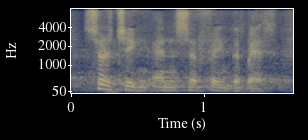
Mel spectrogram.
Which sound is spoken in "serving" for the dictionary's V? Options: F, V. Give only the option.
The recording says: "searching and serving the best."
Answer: F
